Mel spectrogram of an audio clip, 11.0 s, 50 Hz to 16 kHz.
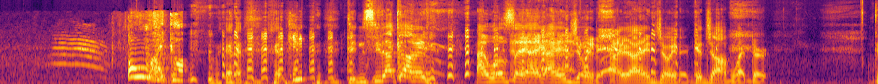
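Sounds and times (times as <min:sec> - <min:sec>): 
drawn-out cat meow: 0:00.6 - 0:01.6
speech: 0:02.0 - 0:09.8
laughter: 0:02.1 - 0:09.6.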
